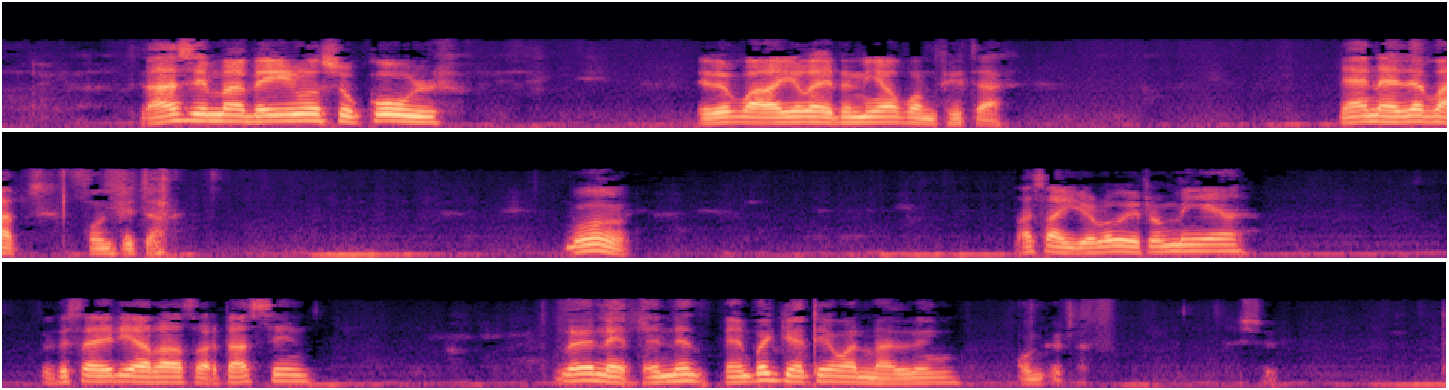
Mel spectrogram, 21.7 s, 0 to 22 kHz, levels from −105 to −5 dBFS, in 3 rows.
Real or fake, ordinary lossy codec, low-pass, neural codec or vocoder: fake; MP3, 32 kbps; 7.2 kHz; codec, 16 kHz, 1 kbps, FunCodec, trained on LibriTTS, 50 frames a second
